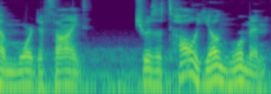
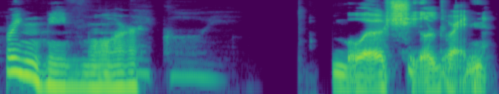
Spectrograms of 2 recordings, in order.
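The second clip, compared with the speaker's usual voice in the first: unearthly voice; much slower than usual. Acted. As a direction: drag it out like a hungry spirit. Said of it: "An unearthly voice reverberated".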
